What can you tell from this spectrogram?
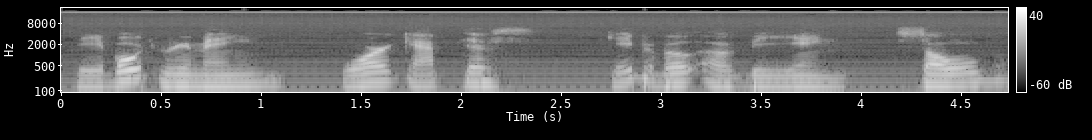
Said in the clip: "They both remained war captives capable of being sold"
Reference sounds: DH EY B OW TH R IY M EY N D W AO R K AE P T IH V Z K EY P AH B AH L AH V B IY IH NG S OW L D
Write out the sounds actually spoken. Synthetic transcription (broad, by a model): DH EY B OW T R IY M EY N W AO R K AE P T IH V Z K EY P AH B AH L AH V B IY IH NG S OW L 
